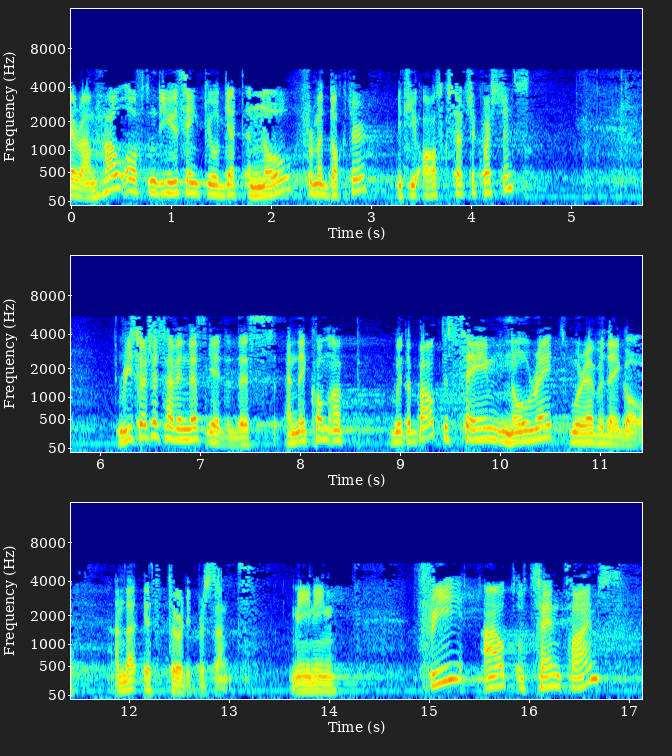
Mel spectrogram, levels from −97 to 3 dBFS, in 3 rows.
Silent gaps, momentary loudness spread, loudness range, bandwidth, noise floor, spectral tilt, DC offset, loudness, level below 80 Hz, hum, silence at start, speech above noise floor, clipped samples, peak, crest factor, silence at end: none; 12 LU; 5 LU; 5.8 kHz; -56 dBFS; -9.5 dB/octave; under 0.1%; -29 LUFS; -66 dBFS; none; 0 s; 27 dB; under 0.1%; -10 dBFS; 18 dB; 0 s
